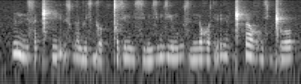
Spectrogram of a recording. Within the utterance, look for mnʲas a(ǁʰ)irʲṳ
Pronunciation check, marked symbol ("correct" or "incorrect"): correct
